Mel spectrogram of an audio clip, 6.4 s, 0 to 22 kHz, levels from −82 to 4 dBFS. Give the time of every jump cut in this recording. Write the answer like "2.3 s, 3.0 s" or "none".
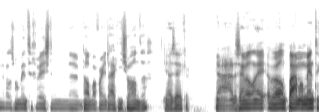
1.0 s, 1.6 s, 2.1 s, 3.1 s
